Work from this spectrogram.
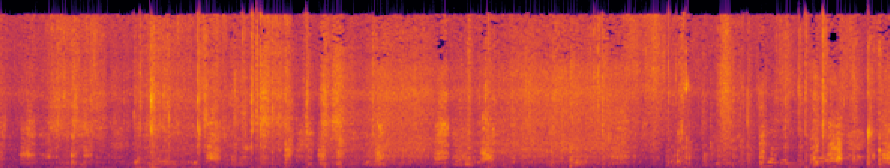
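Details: A bulldog breathing noisily, with irregular rasping snorts and pants running through the whole stretch and growing louder toward the end.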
